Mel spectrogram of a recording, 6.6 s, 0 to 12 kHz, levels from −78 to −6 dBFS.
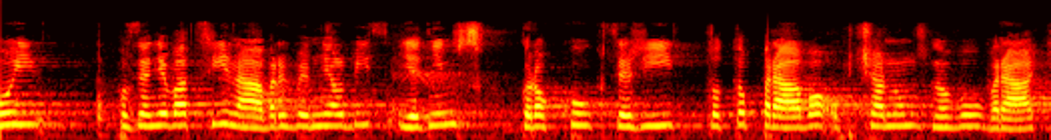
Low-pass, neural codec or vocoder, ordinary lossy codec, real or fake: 7.2 kHz; none; AAC, 32 kbps; real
